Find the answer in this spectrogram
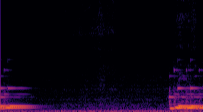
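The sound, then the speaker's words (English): Phone ringtone signalling an incoming call: a bright, steady electronic tone sounds at the start, stops for just over a second, then rings again near the end. No talk is heard. “Phone call. I have to take it later.”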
